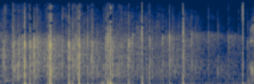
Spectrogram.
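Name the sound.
audience clapping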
